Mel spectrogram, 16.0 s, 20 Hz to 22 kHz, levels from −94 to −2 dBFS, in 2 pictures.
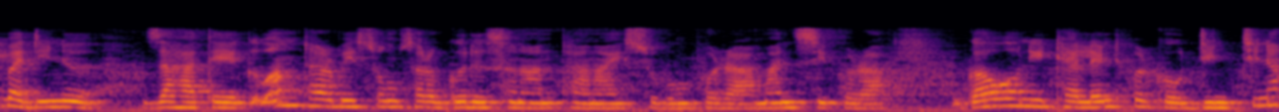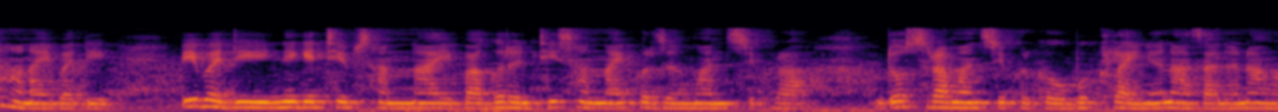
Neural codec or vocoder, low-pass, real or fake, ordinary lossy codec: none; none; real; none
